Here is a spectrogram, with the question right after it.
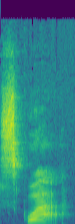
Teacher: if you want a British accent, don't pronounce the R in square, so it's just square.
